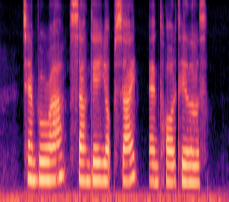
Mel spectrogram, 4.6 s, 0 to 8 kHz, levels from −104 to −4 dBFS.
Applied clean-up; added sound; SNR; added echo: neural diffusion model UNIVERSE++.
